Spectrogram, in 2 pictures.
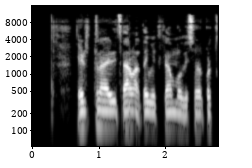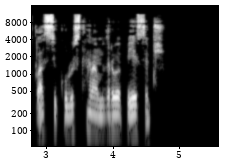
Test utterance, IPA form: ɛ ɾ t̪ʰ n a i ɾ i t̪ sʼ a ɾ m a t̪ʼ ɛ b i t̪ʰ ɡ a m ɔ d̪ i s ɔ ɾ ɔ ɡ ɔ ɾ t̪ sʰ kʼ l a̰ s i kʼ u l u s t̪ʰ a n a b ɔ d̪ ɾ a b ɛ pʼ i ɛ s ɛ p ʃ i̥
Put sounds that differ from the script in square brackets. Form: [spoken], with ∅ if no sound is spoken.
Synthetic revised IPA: ɛ ɾ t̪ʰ n a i ɾ i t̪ sʼ a ɾ m a t̪ʼ ɛ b i t̪ʰ ɡ a m ɔ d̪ i s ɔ ɾ ɔ ɡ ɔ ɾ t̪ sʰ kʼ l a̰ s i kʼ u l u s t̪ʰ a n a [m] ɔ d̪ ɾ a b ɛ pʼ i ɛ s ɛ p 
